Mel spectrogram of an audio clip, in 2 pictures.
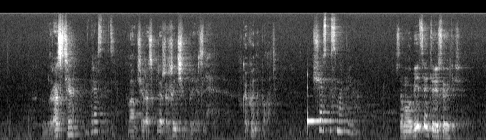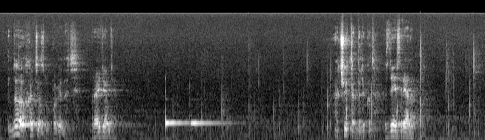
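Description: Two men talk, their voices echoing in a long hall.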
